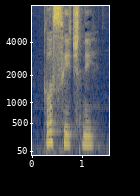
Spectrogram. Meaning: classical
- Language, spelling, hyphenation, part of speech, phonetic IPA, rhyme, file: Ukrainian, класичний, кла‧си‧чний, adjective, [kɫɐˈsɪt͡ʃnei̯], -ɪt͡ʃnei̯, Uk-класичний.ogg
